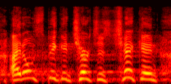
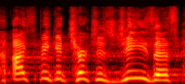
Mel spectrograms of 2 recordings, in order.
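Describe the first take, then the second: First: "chicken" stressed, falling. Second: "Jesus" slow and firm, louder; stress on Jesus. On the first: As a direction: lean on "chicken" as the error. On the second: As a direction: slowly land "Jesus" as the correction. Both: Retold or imitated. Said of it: "I have to tell this woman".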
